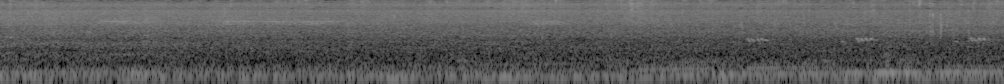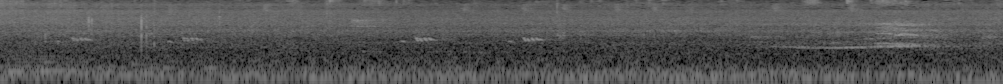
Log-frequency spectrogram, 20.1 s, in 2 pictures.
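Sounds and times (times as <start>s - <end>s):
bird calling: 7.4s - 12.2s, 13.6s - 15.8s.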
